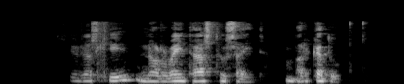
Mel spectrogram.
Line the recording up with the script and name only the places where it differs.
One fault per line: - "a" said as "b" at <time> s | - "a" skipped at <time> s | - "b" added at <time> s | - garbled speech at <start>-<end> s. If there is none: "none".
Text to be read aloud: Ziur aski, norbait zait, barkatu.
- "ahaztu" added at 2.0 s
